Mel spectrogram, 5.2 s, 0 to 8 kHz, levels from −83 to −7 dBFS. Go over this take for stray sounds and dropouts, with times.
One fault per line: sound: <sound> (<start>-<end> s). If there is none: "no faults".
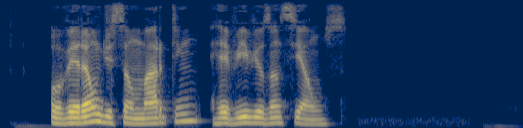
no faults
